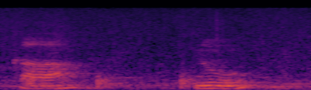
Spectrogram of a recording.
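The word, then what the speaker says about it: كانوا: So if you put a wow at the end and an alif, which is not read, kanu means they were.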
